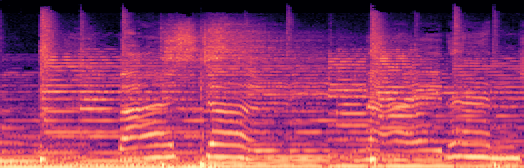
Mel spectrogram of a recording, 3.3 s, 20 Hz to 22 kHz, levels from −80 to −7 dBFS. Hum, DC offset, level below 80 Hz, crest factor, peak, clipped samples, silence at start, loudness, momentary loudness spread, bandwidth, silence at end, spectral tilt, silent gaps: none; under 0.1%; -16 dBFS; 12 dB; 0 dBFS; under 0.1%; 0 s; -13 LUFS; 5 LU; over 20 kHz; 0 s; -4.5 dB/octave; none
